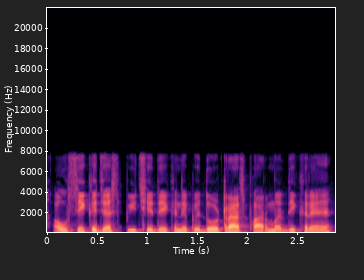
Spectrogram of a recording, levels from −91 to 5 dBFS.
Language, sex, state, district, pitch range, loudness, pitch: Hindi, male, Delhi, New Delhi, 150-180 Hz, -18 LUFS, 160 Hz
